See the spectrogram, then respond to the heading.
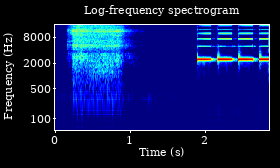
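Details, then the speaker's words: Smoke alarm tested with smoke detector tester spray: a brief hiss, then a loud, shrill beep pulsing about four times a second; both sounder and sensor work, and the tester cleared the sensing chamber quickly. "Oh, detected it, and both the sounder and the sensor are working fine, and it didn't take long for the smoke detector tester to clear out of the sensing chamber."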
